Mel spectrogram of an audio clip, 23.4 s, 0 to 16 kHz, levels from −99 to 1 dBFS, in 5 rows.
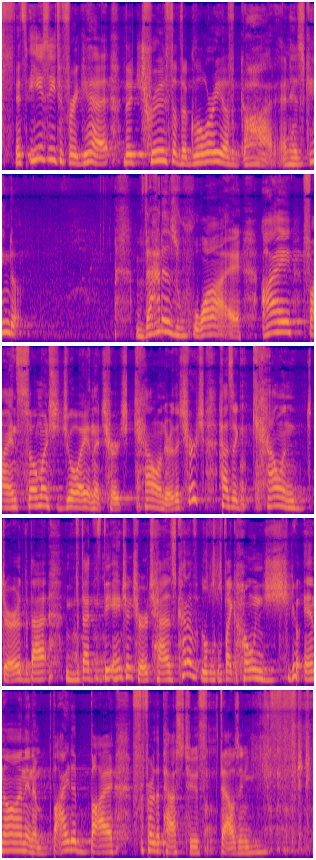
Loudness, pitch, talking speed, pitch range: -28 LUFS, 175 Hz, 130 wpm, 150-195 Hz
